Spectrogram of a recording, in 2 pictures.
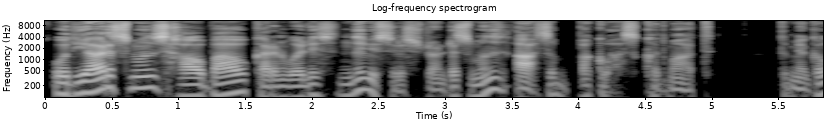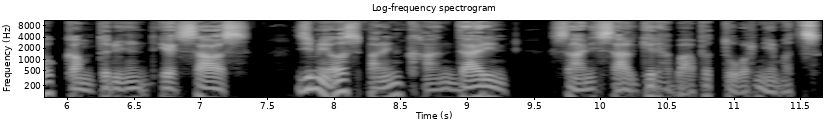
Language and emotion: Kashmiri, sad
